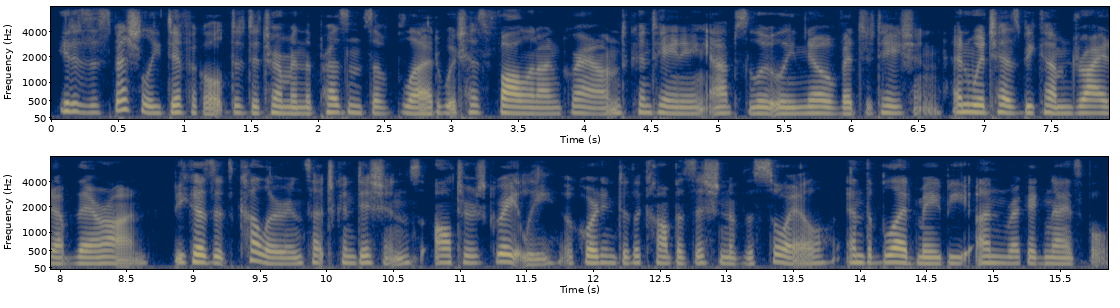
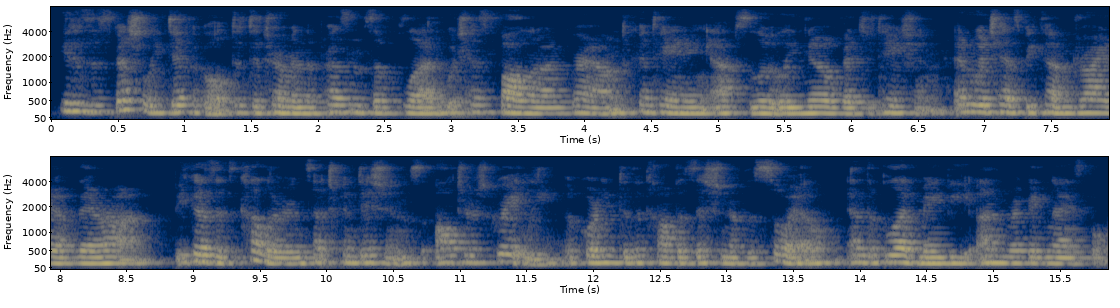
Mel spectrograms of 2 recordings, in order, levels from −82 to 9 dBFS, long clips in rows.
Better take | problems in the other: first | room echo; dies away in 0.6 s

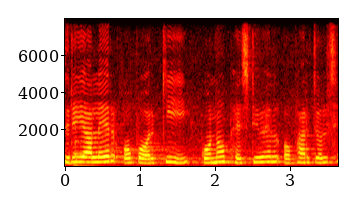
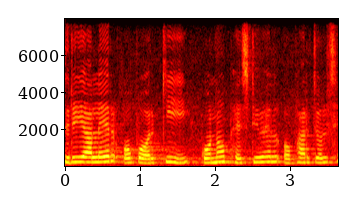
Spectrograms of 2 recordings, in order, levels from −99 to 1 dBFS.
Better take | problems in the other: second | background sound (Bowed string instrument); 18 dB below the speech

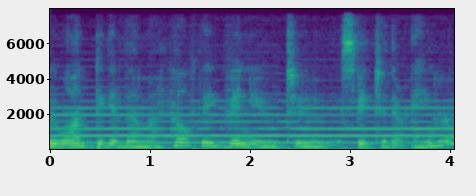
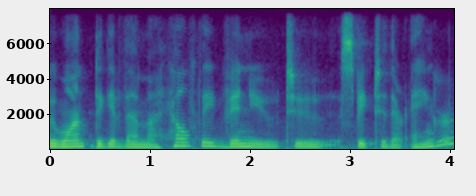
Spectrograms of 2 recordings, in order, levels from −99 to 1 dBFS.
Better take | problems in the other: second | background sound (Wind instrument, woodwind instrument); 6 dB below the speech // room echo; dies away in 0.2 s

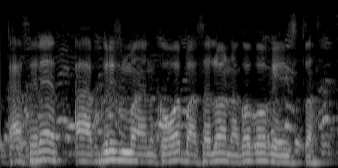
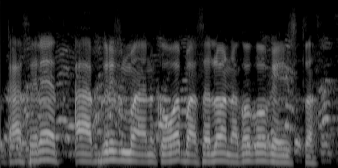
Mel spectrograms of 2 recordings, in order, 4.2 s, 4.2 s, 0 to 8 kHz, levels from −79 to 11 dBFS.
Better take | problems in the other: second | room echo; dies away in 0.4 s

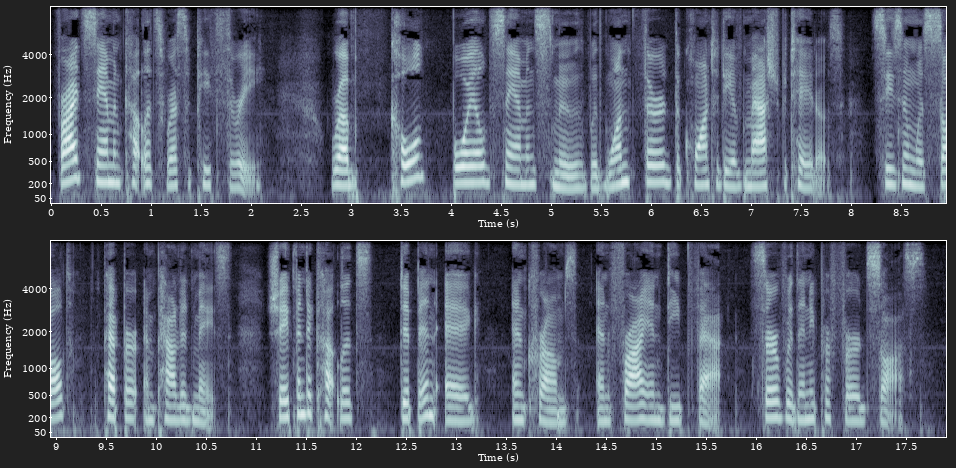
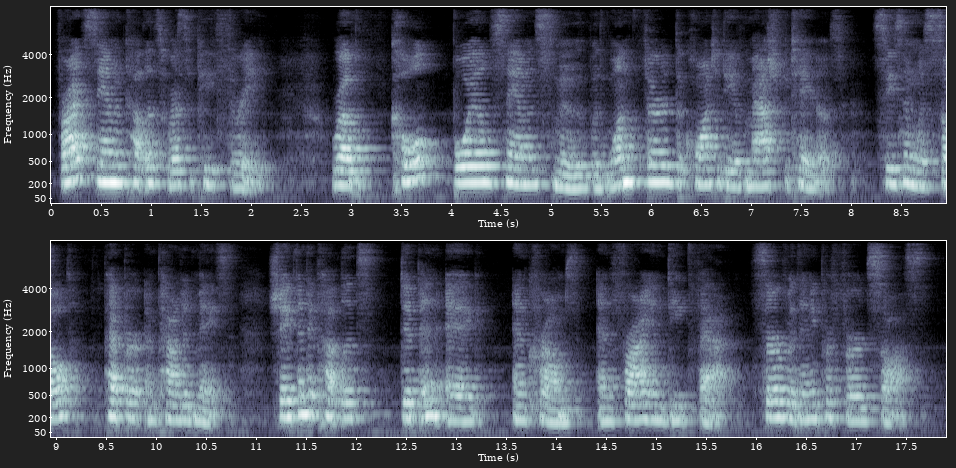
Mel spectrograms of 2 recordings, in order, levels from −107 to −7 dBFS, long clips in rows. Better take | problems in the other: first | room echo; dies away in 0.6 s

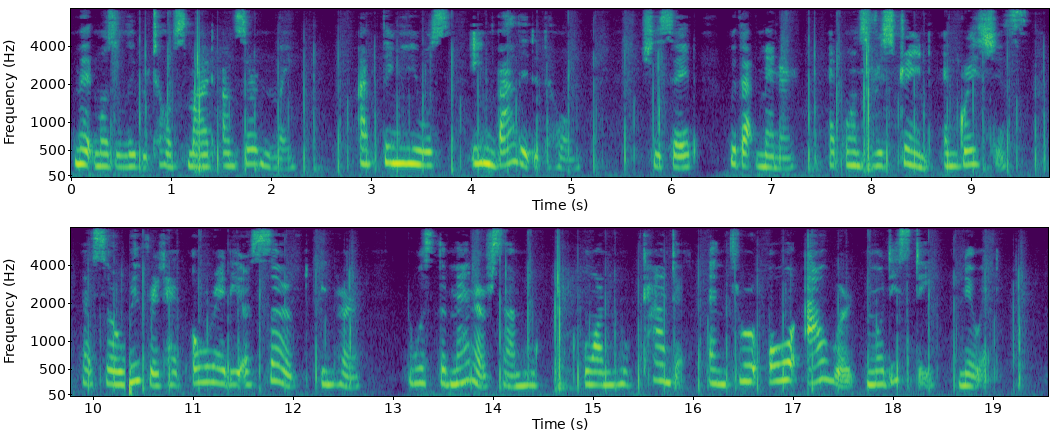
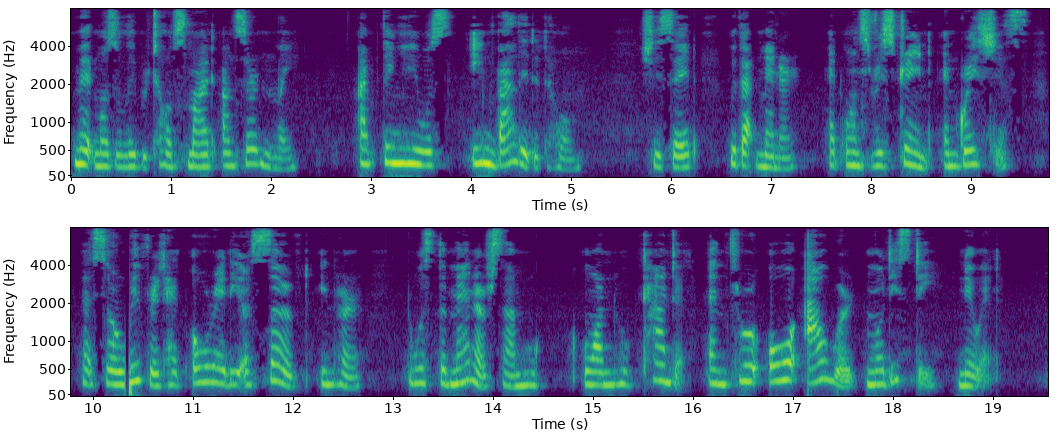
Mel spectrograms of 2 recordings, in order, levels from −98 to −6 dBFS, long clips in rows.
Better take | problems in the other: second | background sound (Run); 14 dB below the speech

